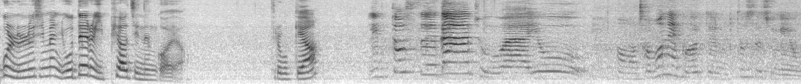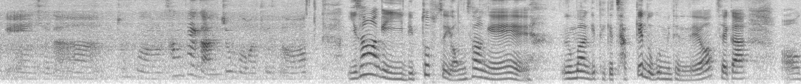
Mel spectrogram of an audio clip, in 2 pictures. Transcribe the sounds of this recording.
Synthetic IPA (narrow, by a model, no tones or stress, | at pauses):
oɡɯɭːuʎːuɕʰimjʌnjode̞ɾoipʰijʌd͡ʑinɯnɡʌ̰ḛjo̰ | tɯɾʌbok͈e̞jo | ɾip̚tʰop̚s͈ɯɡat͡ɕoajo | ʌt͡ɕʌbʌnepʌɾʌt͈ɯnɾip̚tʰop̚s͈ɯd͡ʑuŋejʌɡḛt͡ɕe̞ɡa̰t͡ɕ͈ok͈ɯmsʰaŋtʰe̞ɡaːnd͡ʑonɡʌk͈atʰe̞sʰʌ | isʰaŋɦaɡeiɾip̚tʰop̚s͈ɯjʌŋsʰaŋe̞ɯmaɡite̞ɡe̞t͡ɕak̚k͈e̞noɡɯmidwenːe̞jot͡ɕe̞ɡaʌ̰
